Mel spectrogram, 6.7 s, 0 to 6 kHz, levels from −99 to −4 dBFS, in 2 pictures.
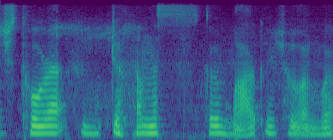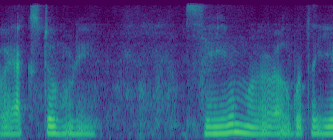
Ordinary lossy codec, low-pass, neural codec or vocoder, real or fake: none; 5.4 kHz; codec, 24 kHz, 0.9 kbps, WavTokenizer, small release; fake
